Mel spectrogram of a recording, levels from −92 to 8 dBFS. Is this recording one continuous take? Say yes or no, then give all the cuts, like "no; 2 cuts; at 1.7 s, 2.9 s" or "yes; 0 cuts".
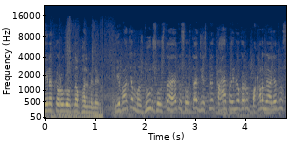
yes; 0 cuts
